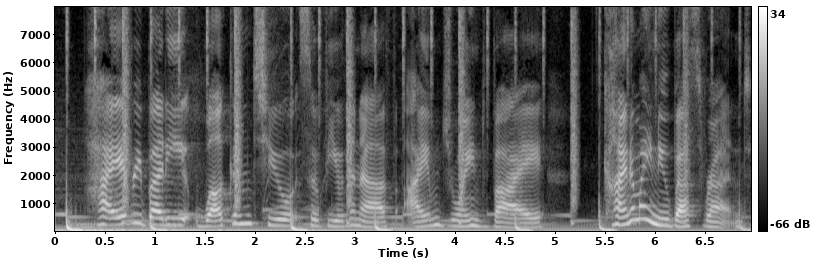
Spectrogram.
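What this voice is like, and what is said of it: Presenter voice, different inflection. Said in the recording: “Like your presentation voice ... you had a much different inflection.”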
